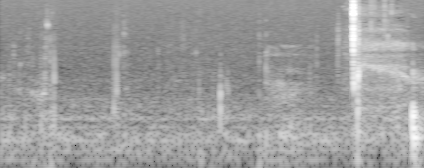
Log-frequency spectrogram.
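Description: Quiet, then a wet sip and slurp of a cider cocktail near the end, followed by a brief second mouth sound. No one speaks.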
